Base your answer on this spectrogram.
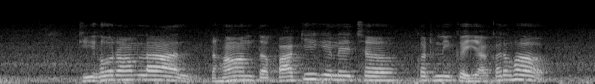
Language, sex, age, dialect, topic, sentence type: Maithili, male, 31-35, Eastern / Thethi, agriculture, statement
